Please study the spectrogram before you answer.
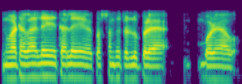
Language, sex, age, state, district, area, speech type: Odia, male, 30-45, Odisha, Nayagarh, rural, conversation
